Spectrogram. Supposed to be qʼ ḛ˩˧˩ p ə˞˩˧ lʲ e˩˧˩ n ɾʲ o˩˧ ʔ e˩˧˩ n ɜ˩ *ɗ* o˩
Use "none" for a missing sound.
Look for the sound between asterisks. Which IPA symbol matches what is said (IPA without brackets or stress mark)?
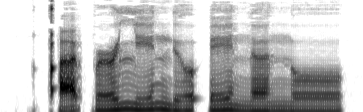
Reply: n̪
